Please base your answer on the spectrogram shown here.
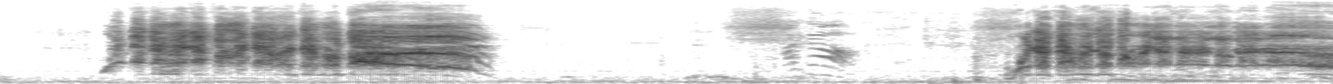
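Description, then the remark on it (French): A human voice imitates the harsh, raspy screeching cry a red-tailed beaver makes when stepped on: two long, loud squawking bursts, separated by a short, quieter warbling sound. “Eh bien, quand on met le pied sur un casson à queue rouge, le casseur à queue rouge émet le son suivant.”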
